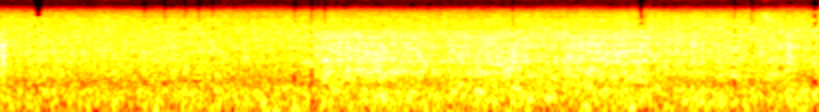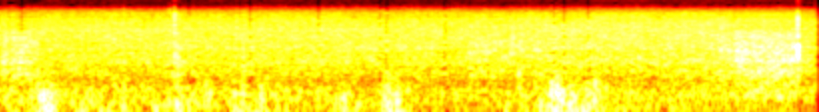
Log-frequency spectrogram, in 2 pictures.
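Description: Steady background noise, a little louder from about two seconds in, with a few soft low thumps later on.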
